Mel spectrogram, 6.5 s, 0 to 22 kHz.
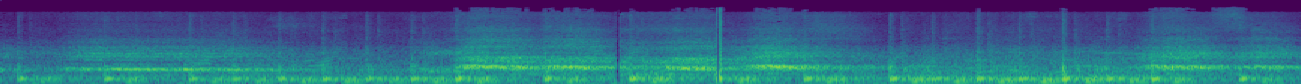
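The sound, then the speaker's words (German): Football fans roar inside the AFG Arena, a stadium holding over 11,000 people, on a Sunday afternoon as St. Gallen face Luzern. The crowd noise is loud and continuous, with sustained chanting that swells in surges throughout. “Es ist laut im Stadion, die Stimmung bei den Luzerner und den St. Galler Fans ist gut, auch wenn es nur 0-0 steht.”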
